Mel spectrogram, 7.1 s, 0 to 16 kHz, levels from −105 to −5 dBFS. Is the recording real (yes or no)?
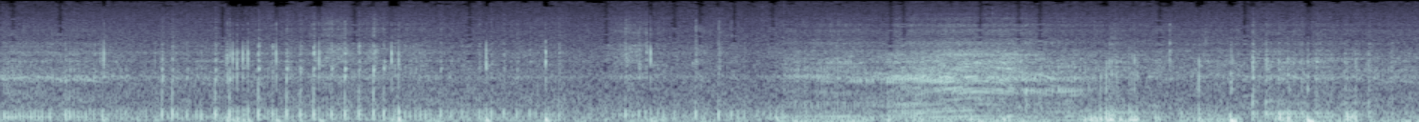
no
